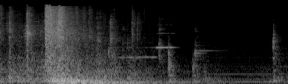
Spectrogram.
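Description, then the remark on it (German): The door of a cramped cabin slides shut with a broad, rushing thud near the start, followed by a fading rumble, faint mechanical rattles and a brief click near the end. “Futaba führte sie in eine beengte Kabine und schloss die Tür hinter ihnen.”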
